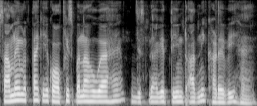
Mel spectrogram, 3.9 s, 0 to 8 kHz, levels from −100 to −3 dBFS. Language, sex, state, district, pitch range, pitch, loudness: Hindi, male, Jharkhand, Palamu, 130-155 Hz, 140 Hz, -16 LUFS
